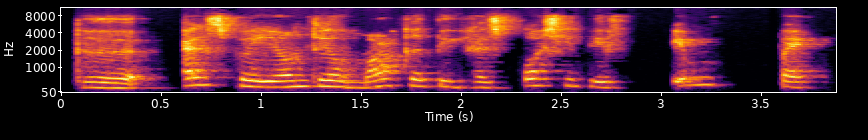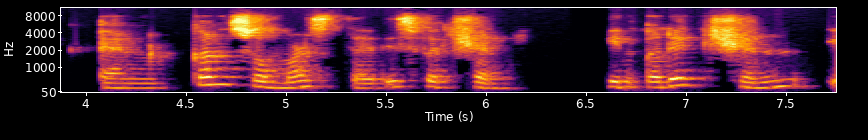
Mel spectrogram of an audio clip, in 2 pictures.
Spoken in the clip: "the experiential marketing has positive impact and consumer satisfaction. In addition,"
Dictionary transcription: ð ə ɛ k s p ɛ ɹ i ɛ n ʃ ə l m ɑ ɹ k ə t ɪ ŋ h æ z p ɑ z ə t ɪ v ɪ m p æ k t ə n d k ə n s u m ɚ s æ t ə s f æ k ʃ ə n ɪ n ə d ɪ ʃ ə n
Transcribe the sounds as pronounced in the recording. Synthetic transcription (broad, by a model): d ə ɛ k s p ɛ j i n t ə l m ɑ ɹ k ə t ɪ ŋ h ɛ s p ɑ s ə t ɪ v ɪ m p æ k t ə n k ə n s u m ɚ s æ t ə s f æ k ʃ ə n ɪ n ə d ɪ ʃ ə n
